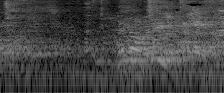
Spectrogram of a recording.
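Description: Indistinct chatter from a seated audience, several voices overlapping. It eases off through the middle and picks up again a little past a second in.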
